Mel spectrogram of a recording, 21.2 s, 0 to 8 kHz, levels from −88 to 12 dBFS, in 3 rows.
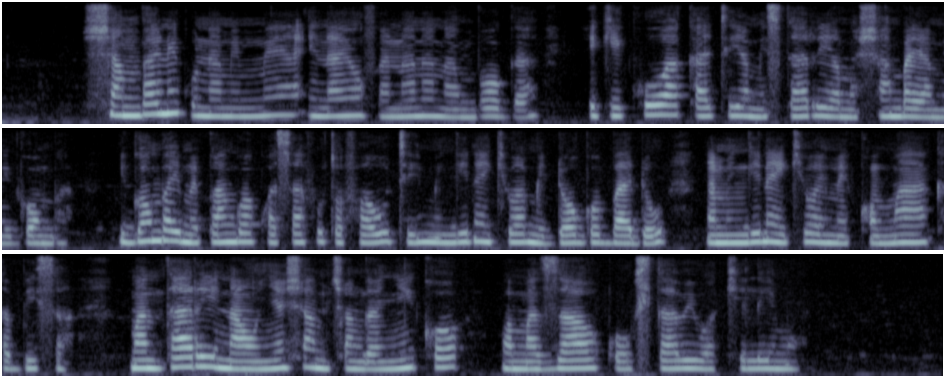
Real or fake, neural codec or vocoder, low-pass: real; none; 7.2 kHz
